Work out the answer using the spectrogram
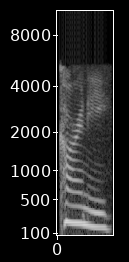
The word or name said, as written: Kearney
